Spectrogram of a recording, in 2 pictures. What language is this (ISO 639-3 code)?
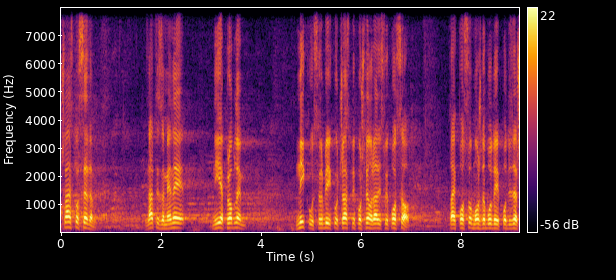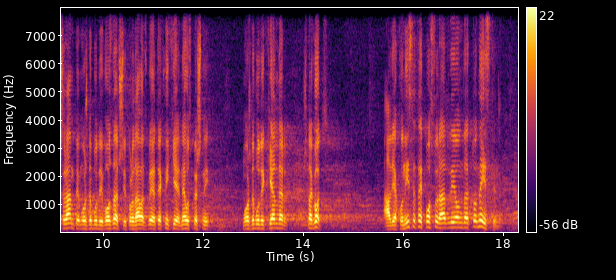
srp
